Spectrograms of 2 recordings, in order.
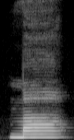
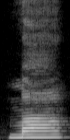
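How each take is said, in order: First: The pitch stays level and high throughout. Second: The same.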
